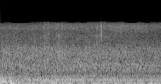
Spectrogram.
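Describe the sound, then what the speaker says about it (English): Heavy rain pours down in a steady, loud, dense hiss on a cold day, continuous and unbroken with no voices. "Look how much it's raining."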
